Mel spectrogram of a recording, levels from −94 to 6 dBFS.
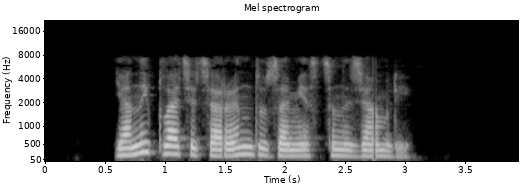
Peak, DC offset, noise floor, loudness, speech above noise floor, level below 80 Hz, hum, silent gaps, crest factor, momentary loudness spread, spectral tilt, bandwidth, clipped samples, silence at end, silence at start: -2 dBFS; under 0.1%; under -90 dBFS; -20 LUFS; over 71 dB; -60 dBFS; none; none; 18 dB; 6 LU; -6 dB/octave; 7.8 kHz; under 0.1%; 0.9 s; 0.6 s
